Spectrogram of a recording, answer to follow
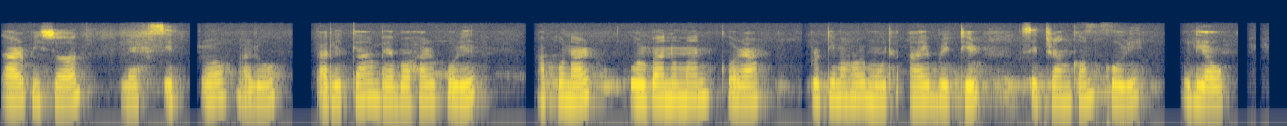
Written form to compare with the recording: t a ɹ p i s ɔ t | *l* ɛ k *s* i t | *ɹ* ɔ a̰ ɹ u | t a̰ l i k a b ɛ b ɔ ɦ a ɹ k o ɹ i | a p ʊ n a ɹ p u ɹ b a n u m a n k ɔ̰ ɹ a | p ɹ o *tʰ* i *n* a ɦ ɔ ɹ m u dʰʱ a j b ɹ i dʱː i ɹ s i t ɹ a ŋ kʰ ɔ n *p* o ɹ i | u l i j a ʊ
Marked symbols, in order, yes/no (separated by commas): yes, yes, yes, no, no, no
